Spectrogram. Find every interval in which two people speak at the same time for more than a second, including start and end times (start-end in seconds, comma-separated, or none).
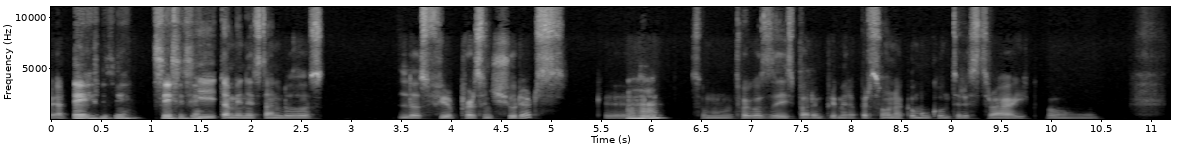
none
